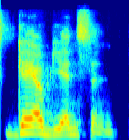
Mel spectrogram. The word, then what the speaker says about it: Georg Jensen: If you were in Denmark, it's Georg Jensen, and that's probably not said the right way either.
